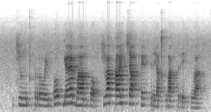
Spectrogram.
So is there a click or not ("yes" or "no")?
no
